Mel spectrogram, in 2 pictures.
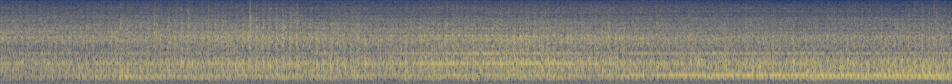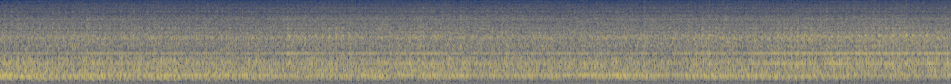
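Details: Jiffy Precision Mill, a simple US-made electric steel burr grain grinder, grinding grain fed slower with the setting backed off slightly; steady even grinding rasp with a light fast ratchety chatter, no labouring or slowing. Normal grinding, and the mill is only warm afterward.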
